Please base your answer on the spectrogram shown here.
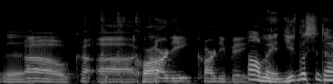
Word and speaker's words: Cardi B: that Carly I listen that how do you pronounce Carly B what's her name oh uh cardi cardi B oh man you listen to her she is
